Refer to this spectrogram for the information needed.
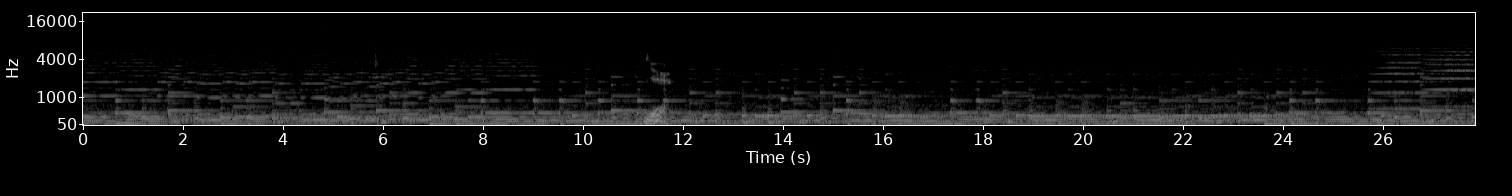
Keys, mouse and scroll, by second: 10.3 w, 13.2 w.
